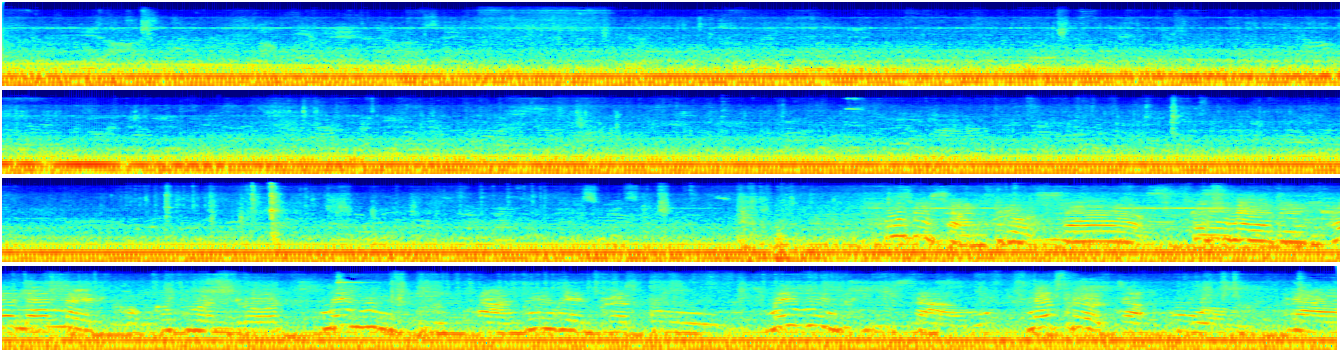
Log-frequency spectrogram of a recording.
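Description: A train rumbles and hums as it slows into a stop.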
